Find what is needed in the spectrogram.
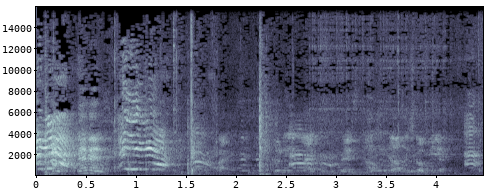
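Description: Two sharp smacks about 0.7 s apart, a bit over a second and a half in, as a child's karate strikes land on a hand-held kick pad, amid excited voices.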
